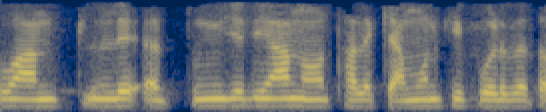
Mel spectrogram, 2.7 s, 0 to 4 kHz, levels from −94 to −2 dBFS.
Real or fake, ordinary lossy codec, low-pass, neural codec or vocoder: real; MP3, 24 kbps; 3.6 kHz; none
